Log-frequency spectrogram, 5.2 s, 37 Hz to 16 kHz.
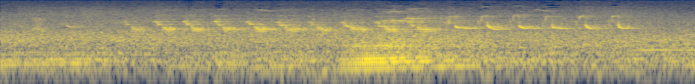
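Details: Common myna in Ubon Ratchathani, Thailand, February 24, 2022, giving a rapid series of harsh, chattering notes, about two per second, rising and falling around a mid-high pitch, over steady background hiss.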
